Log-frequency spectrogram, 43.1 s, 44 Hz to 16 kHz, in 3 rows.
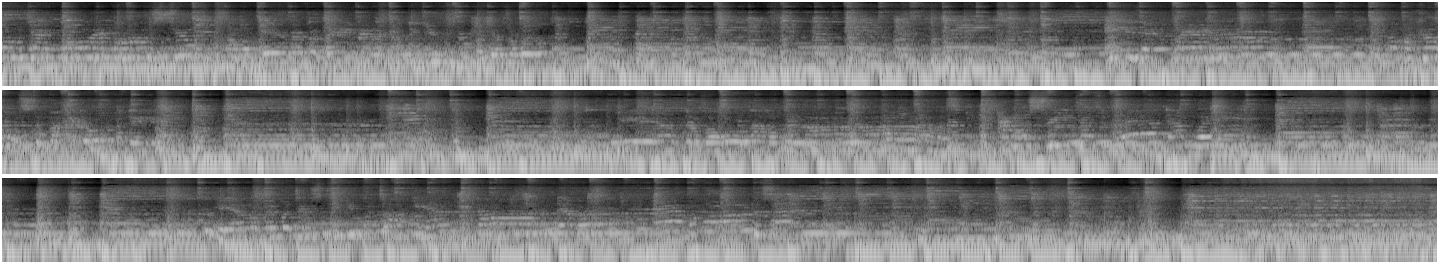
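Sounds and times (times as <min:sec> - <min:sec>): person singing: 0:00.0 - 0:07.0, 0:11.0 - 0:18.8, 0:19.8 - 0:28.0, 0:30.4 - 0:38.8
rock band playing: 0:00.0 - 0:43.0.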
